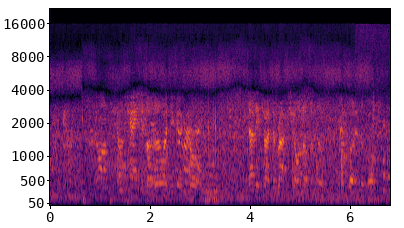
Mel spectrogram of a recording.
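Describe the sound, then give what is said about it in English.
A boat engine drones steadily throughout while out at sea, fairly loud, with wind buffeting the microphone and people talking over the mechanical hum. “should we turn the engine off, because yeah. the noise is getting on”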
